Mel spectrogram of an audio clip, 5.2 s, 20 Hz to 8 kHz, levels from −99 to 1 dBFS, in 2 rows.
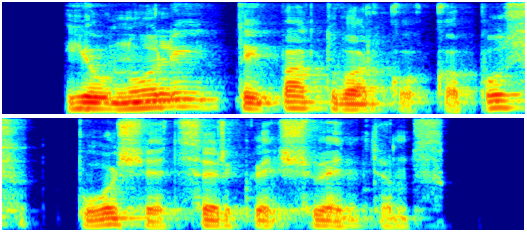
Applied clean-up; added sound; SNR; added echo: none; none; none; none.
